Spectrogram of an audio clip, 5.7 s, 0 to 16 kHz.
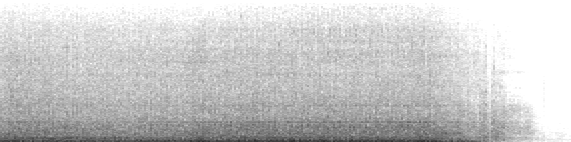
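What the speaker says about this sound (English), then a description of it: "It runs, but it's smoky as this motor is going to have to come apart by the looks of it." Suzuki GS1000 motorcycle engine running rough and smoky, a loud steady idling drone close by that fades out and cuts off near the end.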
